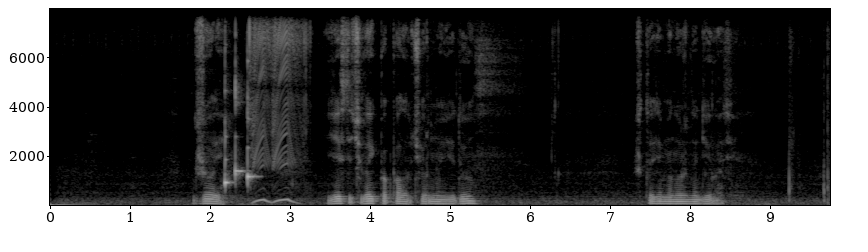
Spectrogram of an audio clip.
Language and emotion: Russian, neutral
